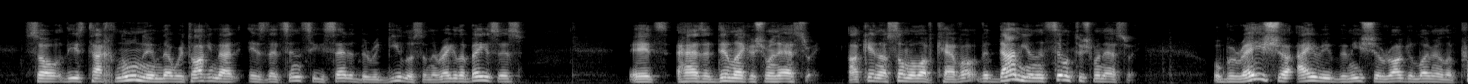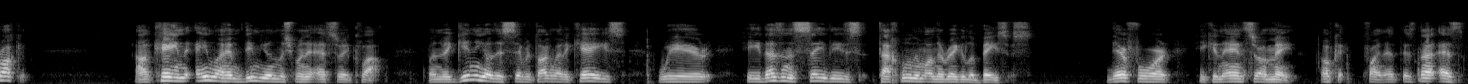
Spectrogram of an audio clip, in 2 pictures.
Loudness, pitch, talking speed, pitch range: -18 LUFS, 140 Hz, 160 wpm, 130-150 Hz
